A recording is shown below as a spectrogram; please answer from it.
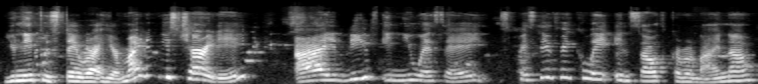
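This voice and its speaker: A woman from Uganda with a Ugandan accent introducing herself as a guest on a live online panel, enthusiastic and deliberate. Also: a little high, sing-song, fairly bright tone. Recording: noisy video call audio.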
